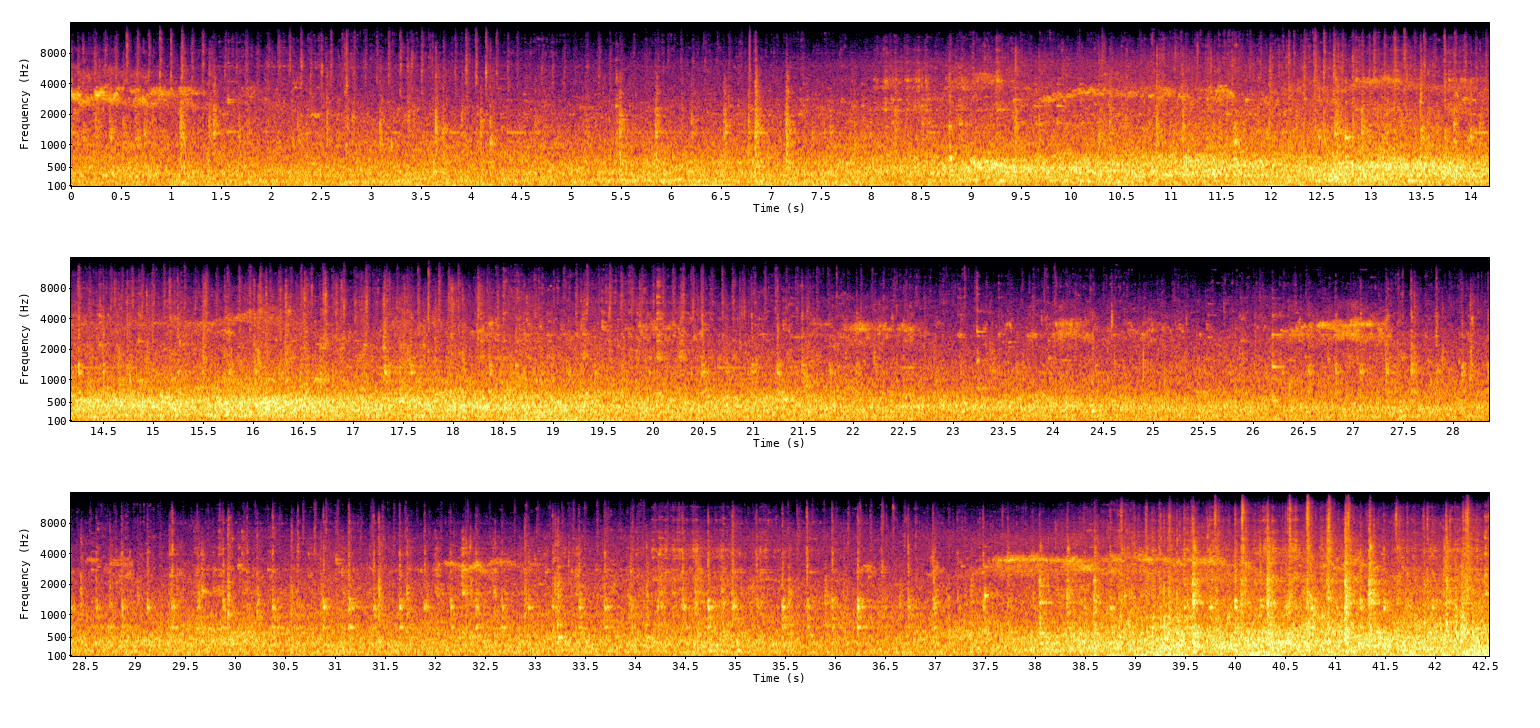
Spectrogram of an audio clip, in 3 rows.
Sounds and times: wind blows through the riggings of the ships 0.0 - 42.5

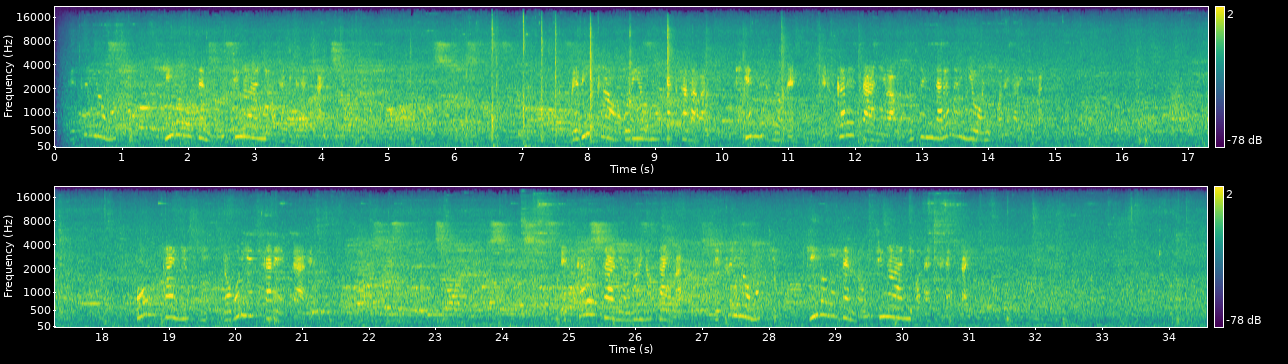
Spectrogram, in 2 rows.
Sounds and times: hundreds passengers voices 0.0 - 34.5
announcements 0.1 - 16.4
faint thumps of escalator steps 0.1 - 34.5
announcements 18.4 - 22.5
announcements 23.1 - 31.3

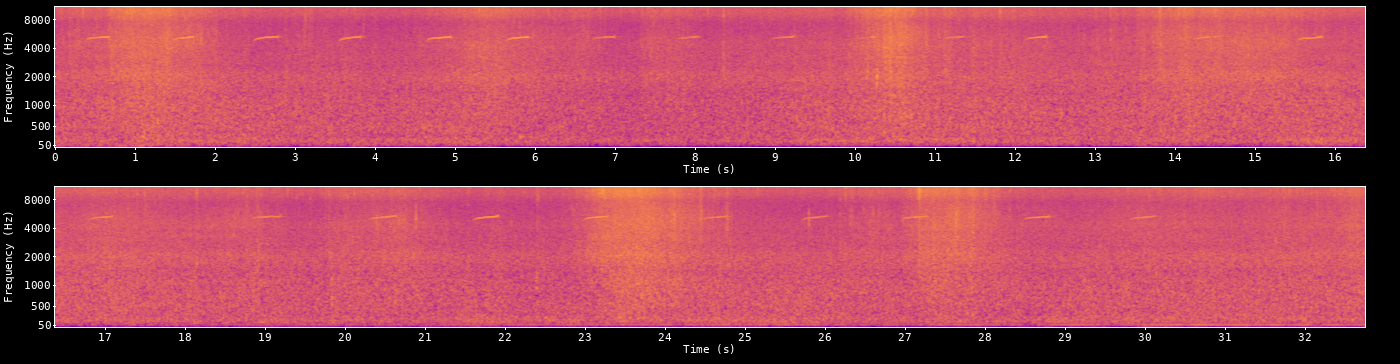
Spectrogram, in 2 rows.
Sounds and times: waves 0.0 - 32.7

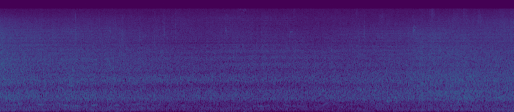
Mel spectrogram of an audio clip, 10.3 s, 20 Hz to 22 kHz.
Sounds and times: sea 0.0 - 10.2
wind 0.0 - 10.2

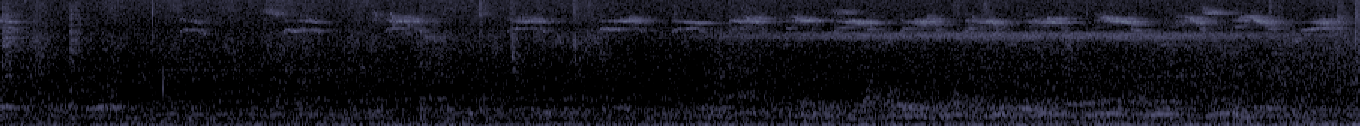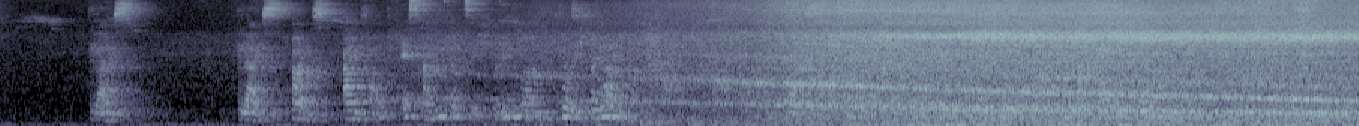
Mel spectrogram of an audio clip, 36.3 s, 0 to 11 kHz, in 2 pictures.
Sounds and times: trains 17.9 - 36.2
announcements 19.3 - 20.1
announcements 21.3 - 27.2

